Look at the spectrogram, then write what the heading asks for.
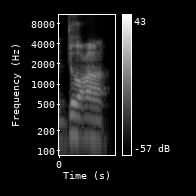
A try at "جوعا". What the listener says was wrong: یہ عربی میں کھڑی زبر نہیں ہے.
